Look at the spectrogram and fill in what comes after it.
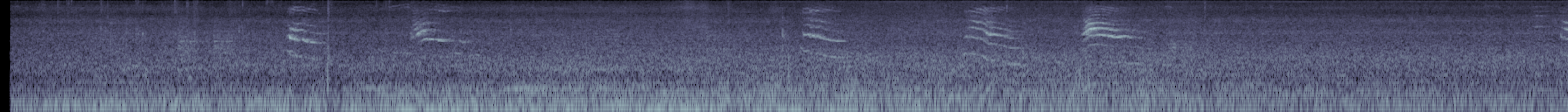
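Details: A tiny kitten, smaller than a calico kitten, gives thin, high falling mews in short repeated bursts over steady low rumbling background noise.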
